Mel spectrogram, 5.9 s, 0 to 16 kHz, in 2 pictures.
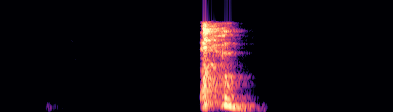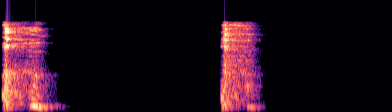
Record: {"three_cough_length": "5.9 s", "three_cough_amplitude": 20011, "three_cough_signal_mean_std_ratio": 0.27, "survey_phase": "beta (2021-08-13 to 2022-03-07)", "age": "18-44", "gender": "Female", "wearing_mask": "No", "symptom_runny_or_blocked_nose": true, "smoker_status": "Never smoked", "respiratory_condition_asthma": false, "respiratory_condition_other": false, "recruitment_source": "Test and Trace", "submission_delay": "0 days", "covid_test_result": "Negative", "covid_test_method": "LFT"}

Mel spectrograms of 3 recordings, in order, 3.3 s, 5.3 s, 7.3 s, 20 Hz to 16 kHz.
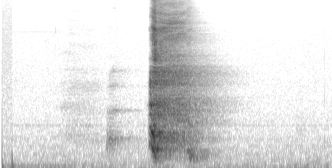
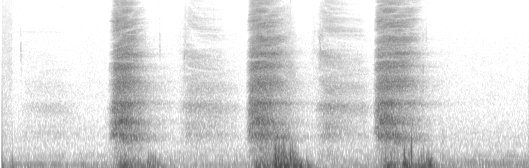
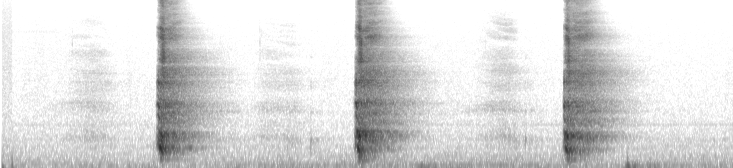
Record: {"cough_length": "3.3 s", "cough_amplitude": 6037, "cough_signal_mean_std_ratio": 0.28, "exhalation_length": "5.3 s", "exhalation_amplitude": 1227, "exhalation_signal_mean_std_ratio": 0.54, "three_cough_length": "7.3 s", "three_cough_amplitude": 7058, "three_cough_signal_mean_std_ratio": 0.28, "survey_phase": "beta (2021-08-13 to 2022-03-07)", "age": "45-64", "gender": "Female", "wearing_mask": "No", "symptom_runny_or_blocked_nose": true, "symptom_headache": true, "symptom_other": true, "smoker_status": "Never smoked", "respiratory_condition_asthma": false, "respiratory_condition_other": false, "recruitment_source": "Test and Trace", "submission_delay": "3 days", "covid_test_result": "Positive", "covid_test_method": "RT-qPCR", "covid_ct_value": 18.9, "covid_ct_gene": "ORF1ab gene", "covid_ct_mean": 19.8, "covid_viral_load": "320000 copies/ml", "covid_viral_load_category": "Low viral load (10K-1M copies/ml)"}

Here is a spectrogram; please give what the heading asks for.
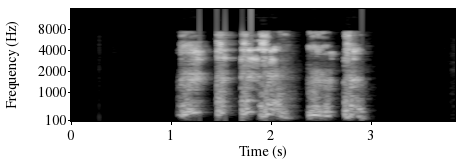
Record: {"cough_length": "3.8 s", "cough_amplitude": 30099, "cough_signal_mean_std_ratio": 0.49, "survey_phase": "beta (2021-08-13 to 2022-03-07)", "age": "45-64", "gender": "Female", "wearing_mask": "No", "symptom_none": true, "smoker_status": "Never smoked", "respiratory_condition_asthma": false, "respiratory_condition_other": false, "recruitment_source": "REACT", "submission_delay": "2 days", "covid_test_result": "Negative", "covid_test_method": "RT-qPCR", "influenza_a_test_result": "Unknown/Void", "influenza_b_test_result": "Unknown/Void"}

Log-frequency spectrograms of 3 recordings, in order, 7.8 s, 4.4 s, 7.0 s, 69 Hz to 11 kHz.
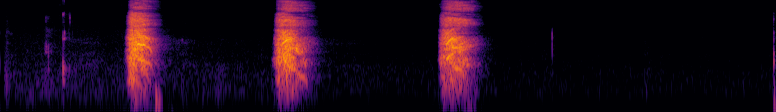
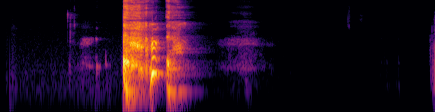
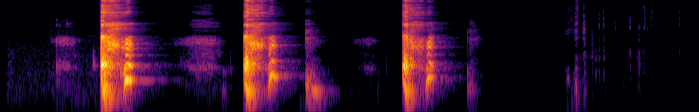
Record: {"exhalation_length": "7.8 s", "exhalation_amplitude": 10925, "exhalation_signal_mean_std_ratio": 0.25, "cough_length": "4.4 s", "cough_amplitude": 32298, "cough_signal_mean_std_ratio": 0.23, "three_cough_length": "7.0 s", "three_cough_amplitude": 32768, "three_cough_signal_mean_std_ratio": 0.23, "survey_phase": "beta (2021-08-13 to 2022-03-07)", "age": "45-64", "gender": "Female", "wearing_mask": "No", "symptom_cough_any": true, "symptom_change_to_sense_of_smell_or_taste": true, "symptom_onset": "11 days", "smoker_status": "Ex-smoker", "respiratory_condition_asthma": false, "respiratory_condition_other": false, "recruitment_source": "REACT", "submission_delay": "1 day", "covid_test_result": "Positive", "covid_test_method": "RT-qPCR", "covid_ct_value": 21.0, "covid_ct_gene": "E gene", "influenza_a_test_result": "Negative", "influenza_b_test_result": "Negative"}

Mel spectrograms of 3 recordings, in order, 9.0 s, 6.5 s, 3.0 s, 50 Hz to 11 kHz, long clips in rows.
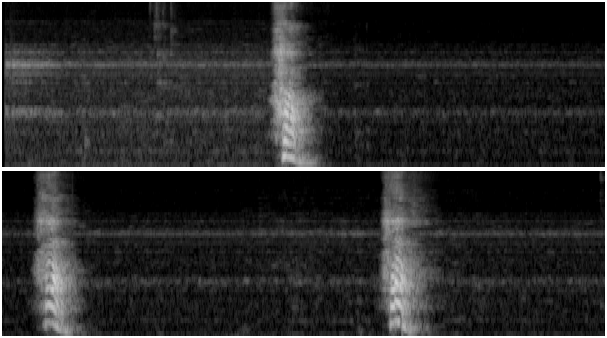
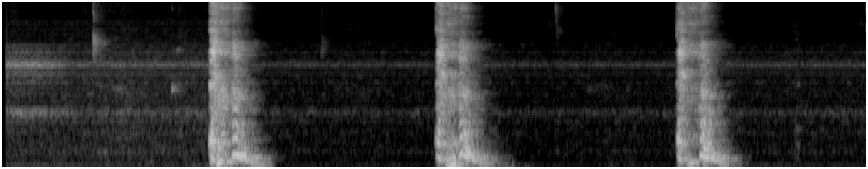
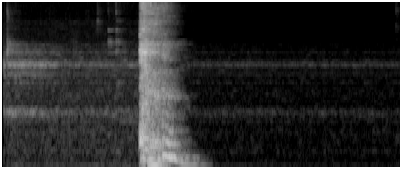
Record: {"exhalation_length": "9.0 s", "exhalation_amplitude": 32768, "exhalation_signal_mean_std_ratio": 0.22, "three_cough_length": "6.5 s", "three_cough_amplitude": 32768, "three_cough_signal_mean_std_ratio": 0.33, "cough_length": "3.0 s", "cough_amplitude": 32768, "cough_signal_mean_std_ratio": 0.28, "survey_phase": "beta (2021-08-13 to 2022-03-07)", "age": "18-44", "gender": "Female", "wearing_mask": "No", "symptom_none": true, "smoker_status": "Never smoked", "respiratory_condition_asthma": false, "respiratory_condition_other": false, "recruitment_source": "REACT", "submission_delay": "1 day", "covid_test_result": "Negative", "covid_test_method": "RT-qPCR", "influenza_a_test_result": "Negative", "influenza_b_test_result": "Negative"}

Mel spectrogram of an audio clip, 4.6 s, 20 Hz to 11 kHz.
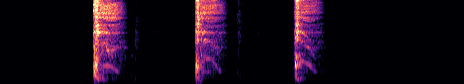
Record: {"three_cough_length": "4.6 s", "three_cough_amplitude": 32768, "three_cough_signal_mean_std_ratio": 0.23, "survey_phase": "beta (2021-08-13 to 2022-03-07)", "age": "18-44", "gender": "Female", "wearing_mask": "No", "symptom_none": true, "smoker_status": "Never smoked", "respiratory_condition_asthma": false, "respiratory_condition_other": false, "recruitment_source": "REACT", "submission_delay": "1 day", "covid_test_result": "Negative", "covid_test_method": "RT-qPCR", "influenza_a_test_result": "Negative", "influenza_b_test_result": "Negative"}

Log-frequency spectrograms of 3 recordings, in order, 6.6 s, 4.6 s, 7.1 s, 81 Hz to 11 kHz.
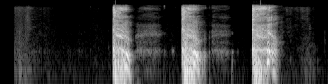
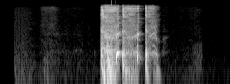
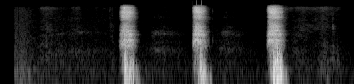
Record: {"three_cough_length": "6.6 s", "three_cough_amplitude": 32187, "three_cough_signal_mean_std_ratio": 0.35, "cough_length": "4.6 s", "cough_amplitude": 27708, "cough_signal_mean_std_ratio": 0.3, "exhalation_length": "7.1 s", "exhalation_amplitude": 26892, "exhalation_signal_mean_std_ratio": 0.26, "survey_phase": "beta (2021-08-13 to 2022-03-07)", "age": "45-64", "gender": "Female", "wearing_mask": "No", "symptom_cough_any": true, "symptom_runny_or_blocked_nose": true, "symptom_shortness_of_breath": true, "symptom_sore_throat": true, "symptom_fatigue": true, "symptom_fever_high_temperature": true, "symptom_change_to_sense_of_smell_or_taste": true, "symptom_onset": "5 days", "smoker_status": "Never smoked", "respiratory_condition_asthma": false, "respiratory_condition_other": false, "recruitment_source": "Test and Trace", "submission_delay": "2 days", "covid_test_result": "Positive", "covid_test_method": "RT-qPCR", "covid_ct_value": 23.5, "covid_ct_gene": "ORF1ab gene", "covid_ct_mean": 24.0, "covid_viral_load": "14000 copies/ml", "covid_viral_load_category": "Low viral load (10K-1M copies/ml)"}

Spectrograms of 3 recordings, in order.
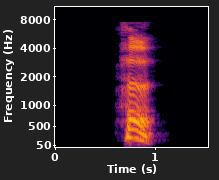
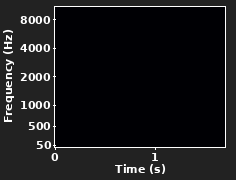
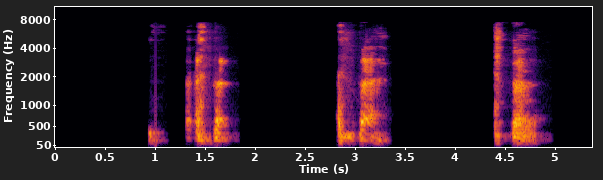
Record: {"exhalation_length": "1.5 s", "exhalation_amplitude": 28839, "exhalation_signal_mean_std_ratio": 0.33, "cough_length": "1.7 s", "cough_amplitude": 3, "cough_signal_mean_std_ratio": 0.07, "three_cough_length": "5.4 s", "three_cough_amplitude": 28134, "three_cough_signal_mean_std_ratio": 0.31, "survey_phase": "alpha (2021-03-01 to 2021-08-12)", "age": "65+", "gender": "Female", "wearing_mask": "No", "symptom_none": true, "smoker_status": "Ex-smoker", "respiratory_condition_asthma": false, "respiratory_condition_other": false, "recruitment_source": "REACT", "submission_delay": "2 days", "covid_test_result": "Negative", "covid_test_method": "RT-qPCR"}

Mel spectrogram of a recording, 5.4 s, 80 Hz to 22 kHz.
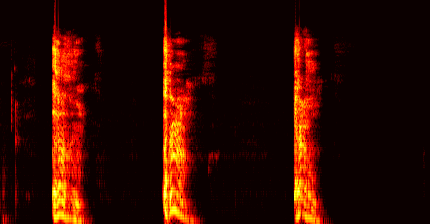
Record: {"three_cough_length": "5.4 s", "three_cough_amplitude": 32768, "three_cough_signal_mean_std_ratio": 0.32, "survey_phase": "alpha (2021-03-01 to 2021-08-12)", "age": "45-64", "gender": "Male", "wearing_mask": "No", "symptom_cough_any": true, "symptom_fatigue": true, "smoker_status": "Ex-smoker", "respiratory_condition_asthma": false, "respiratory_condition_other": false, "recruitment_source": "Test and Trace", "submission_delay": "1 day", "covid_test_result": "Positive", "covid_test_method": "LFT"}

